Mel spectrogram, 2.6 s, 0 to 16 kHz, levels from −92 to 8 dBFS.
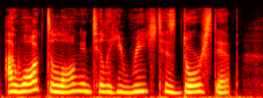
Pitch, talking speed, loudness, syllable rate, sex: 240 Hz, 205 wpm, -17 LUFS, 5.6 syllables/s, female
